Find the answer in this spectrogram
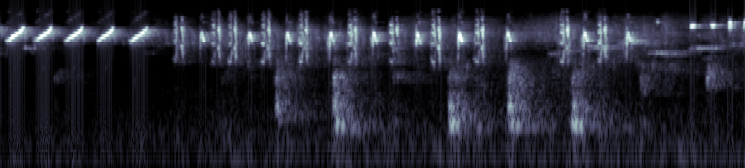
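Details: Sunbird song from a training recording for cage birds, meant for morning or afternoon use: opening run of five rising high chirps, then a rapid busy stream of varied sharp twitters and trills with lower clicks, ending in thin high notes.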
